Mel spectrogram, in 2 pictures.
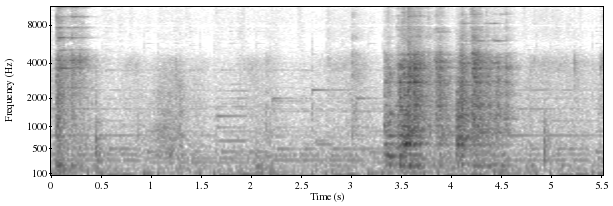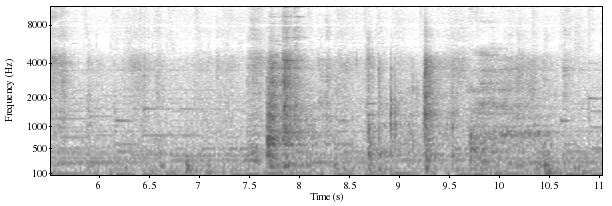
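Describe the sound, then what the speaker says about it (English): Clinks and clatter of a crock pot and dishes handled at a kitchen counter during cleanup after cooking kale, with a louder burst of knocking ceramic and metal midway and scattered clinks after. "Crock pot."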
